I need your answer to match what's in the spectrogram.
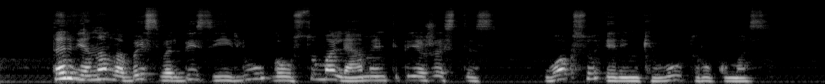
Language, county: Lithuanian, Vilnius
